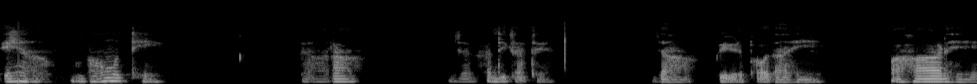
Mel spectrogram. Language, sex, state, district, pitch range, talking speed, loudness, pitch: Chhattisgarhi, male, Chhattisgarh, Raigarh, 120-130 Hz, 75 wpm, -32 LUFS, 130 Hz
